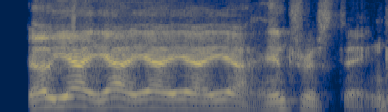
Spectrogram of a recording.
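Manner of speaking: play-acted distracted, half-listening, absent agreeing. Speaker does an impression of their former therapist: imitating a distracted therapist. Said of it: "this was my impression of my therapist".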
